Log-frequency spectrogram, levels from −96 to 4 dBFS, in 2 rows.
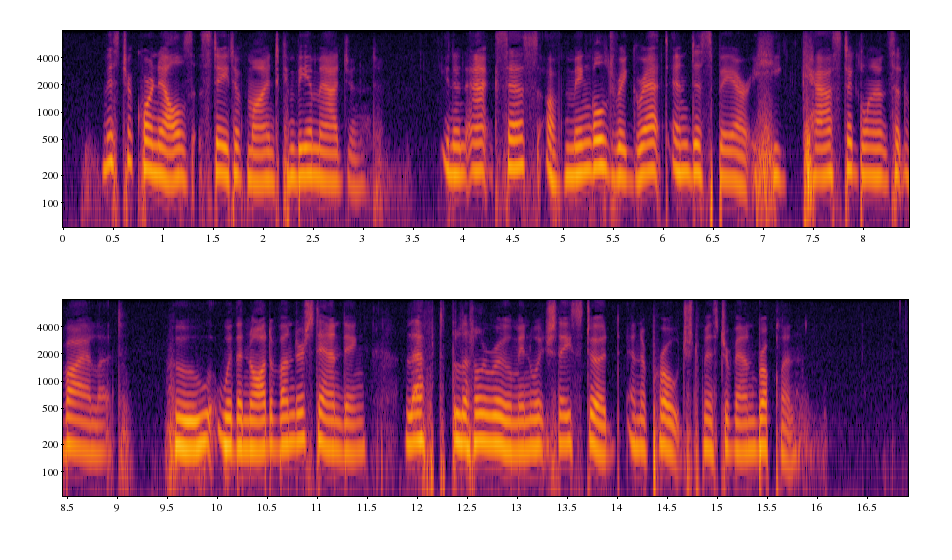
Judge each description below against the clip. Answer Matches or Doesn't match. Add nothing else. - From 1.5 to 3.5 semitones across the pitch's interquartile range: Matches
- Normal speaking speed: Matches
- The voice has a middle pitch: Doesn't match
